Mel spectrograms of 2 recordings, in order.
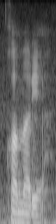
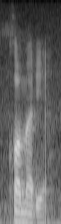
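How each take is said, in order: Both takes have the same delivery.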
